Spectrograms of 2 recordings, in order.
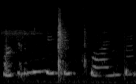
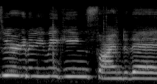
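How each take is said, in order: First: It is said quietly. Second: It is said loudly.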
